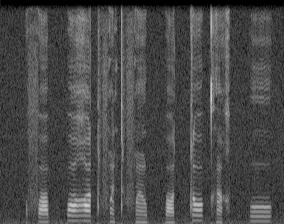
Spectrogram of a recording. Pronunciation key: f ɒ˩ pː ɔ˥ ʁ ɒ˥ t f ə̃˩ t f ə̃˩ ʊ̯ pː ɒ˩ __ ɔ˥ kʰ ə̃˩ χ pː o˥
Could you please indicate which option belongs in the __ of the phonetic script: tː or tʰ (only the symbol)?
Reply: tː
